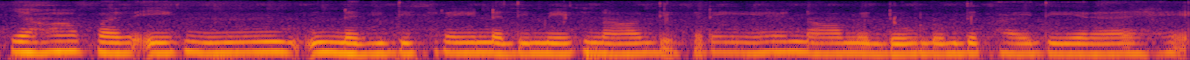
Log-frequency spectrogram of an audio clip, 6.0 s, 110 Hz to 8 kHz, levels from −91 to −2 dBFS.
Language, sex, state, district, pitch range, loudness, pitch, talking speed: Hindi, female, Chhattisgarh, Rajnandgaon, 185-200 Hz, -30 LUFS, 190 Hz, 220 wpm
